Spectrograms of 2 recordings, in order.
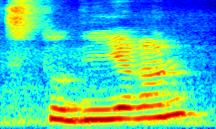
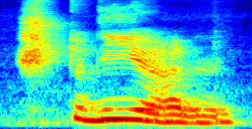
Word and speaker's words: studieren: ejemplo, studieren, o sea, no es studieren, studieren. Las palabras que empiecen con st o sp, como sport, van a ser pronunciadas como como si fueran como la sh del inglés, eh tienen ese eh sonidito en vez de ¿ok?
